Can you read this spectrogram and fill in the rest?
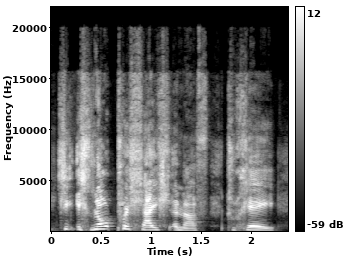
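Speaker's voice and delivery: put-on high, loud, heavily lisped foreign accent; spitting, effortful philosopher caricature; Zizek. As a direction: slosh every s, pushing the words out. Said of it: "give me your best Zizek".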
